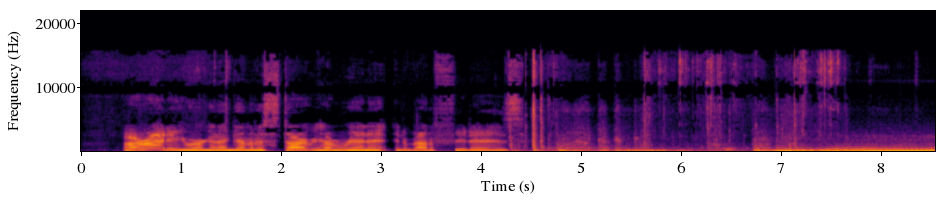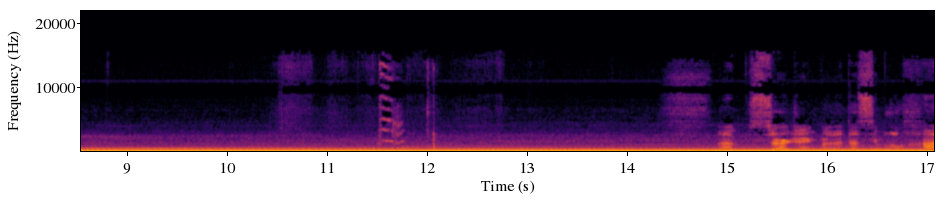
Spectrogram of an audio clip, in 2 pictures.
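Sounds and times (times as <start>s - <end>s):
car engine starting and idling: 4.3s - 17.0s.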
